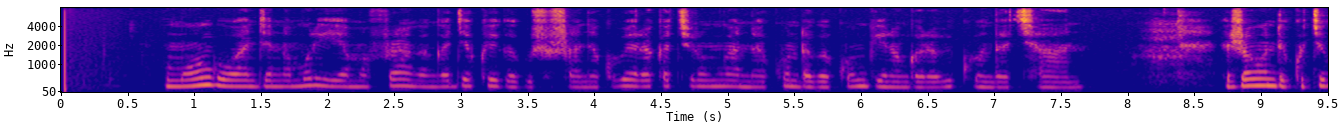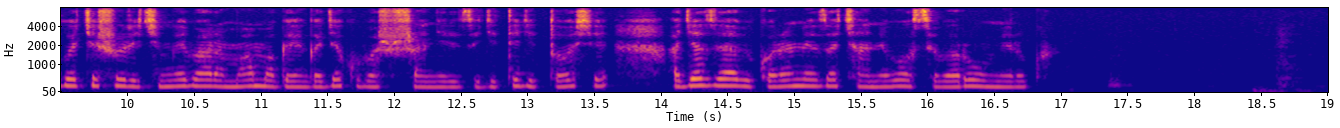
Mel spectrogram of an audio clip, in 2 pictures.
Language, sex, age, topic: Kinyarwanda, female, 18-24, education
